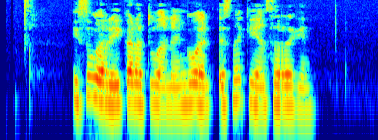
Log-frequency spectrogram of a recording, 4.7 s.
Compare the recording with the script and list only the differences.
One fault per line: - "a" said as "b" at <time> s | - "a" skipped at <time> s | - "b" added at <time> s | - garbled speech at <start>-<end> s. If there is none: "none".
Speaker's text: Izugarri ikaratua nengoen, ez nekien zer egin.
none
